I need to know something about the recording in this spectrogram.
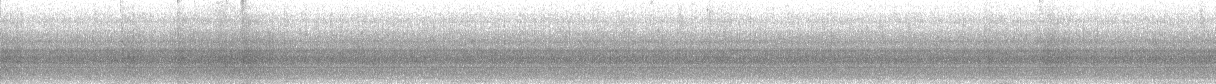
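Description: Near silence: steady faint hiss of the recording's background noise.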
